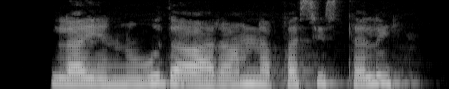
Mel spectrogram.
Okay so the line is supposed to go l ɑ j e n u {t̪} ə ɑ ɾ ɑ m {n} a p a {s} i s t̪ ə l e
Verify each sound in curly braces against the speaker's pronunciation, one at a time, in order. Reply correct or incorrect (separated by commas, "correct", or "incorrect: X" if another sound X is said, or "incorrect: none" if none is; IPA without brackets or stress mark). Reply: incorrect: d̪, correct, correct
